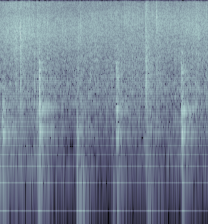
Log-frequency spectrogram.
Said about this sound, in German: Gut, wir werden jetzt einmal eine Zwiebel da herinnen anbraten.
